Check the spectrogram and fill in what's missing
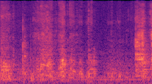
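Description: Pen or marker scratching across quilting fabric along a ruler, a soft rasping rub in short strokes, close and quiet, with no talk.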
